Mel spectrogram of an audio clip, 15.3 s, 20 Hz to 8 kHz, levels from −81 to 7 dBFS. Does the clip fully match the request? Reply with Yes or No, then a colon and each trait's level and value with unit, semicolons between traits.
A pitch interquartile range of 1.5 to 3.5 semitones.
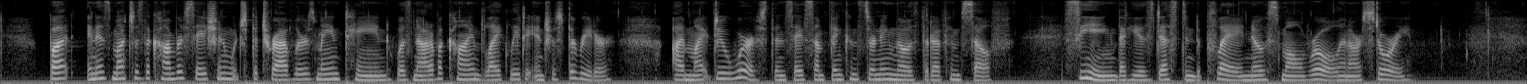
Yes: average, 3.0 semitones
